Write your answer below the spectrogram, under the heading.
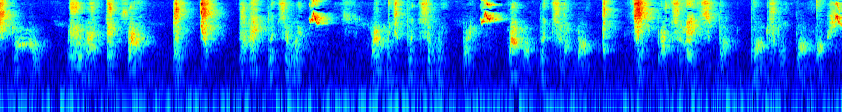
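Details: A male talking budgerigar kept as a pet, described as very chatty and funny, chatters continuously in quick high, scratchy syllables, with buzzy bursts and occasional thin squeaks packed closely together.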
